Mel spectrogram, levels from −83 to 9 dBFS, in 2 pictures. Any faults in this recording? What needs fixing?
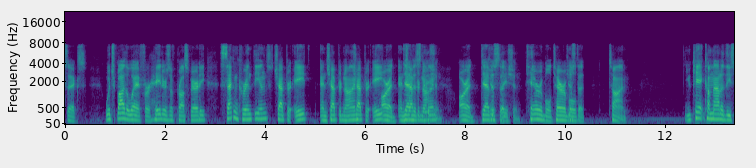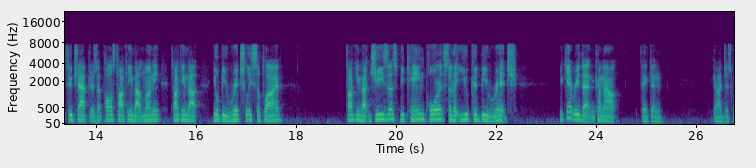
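Speex codec, throughout the clip: the speech sounds hoarse and noisy because this CELP coder spends few bits on the excitation signal, and any band above 4 kHz becomes a shaped noise fill. The damage fits a middle-quality setting near 16.8 kbps. To prevent it, record or transmit with a modern codec such as Opus, or raise the Speex quality setting.

Doubled audio track, 5.74 s to 10.36 s, starting just after "and chapter": a second full-band copy runs about one and a half seconds behind the original at roughly the same level. It has no room colour and switches on and off abruptly. The likely cause is the same signal being captured again through a slower path. To prevent it, monitor only one capture route, or remove the duplicate in the edit.

VoIP packet loss concealed by the speech codec, 7.21 s to 7.29 s and 20.99 s to 21.06 s: the second event falls between "became poor" and "that you could be". 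Each time, about 40 ms is missing, which fits two lost 20 ms frames. The decoder fills the gap by extending the last pitch and filter, so the sound becomes a fading buzzy tone or coloured noise that stays weak briefly after the packets return. To prevent it, use a steadier network path with a jitter buffer and forward error correction.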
